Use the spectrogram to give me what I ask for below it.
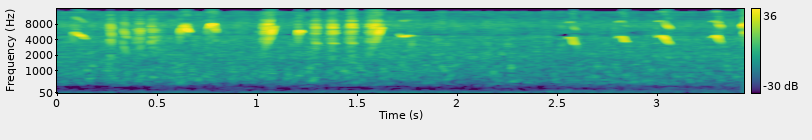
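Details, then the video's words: Sunbird known locally as kolibri ninja, recorded as a dense tutor song for training competition birds: quick high thin chips and squeaky notes in clusters, with a steady hiss of background noise. "KONIN (Kolibri Ninja) Masteran Full Materi Mewah Isian Rapat Panjang"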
